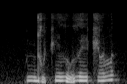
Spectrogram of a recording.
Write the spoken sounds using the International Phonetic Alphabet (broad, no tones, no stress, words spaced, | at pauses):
ndṵt͡ʃĩ ðṵðet͡ʃʌl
